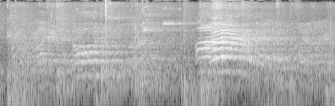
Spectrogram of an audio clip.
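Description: Young men shout and call out during a volleyball game in an echoing hall.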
